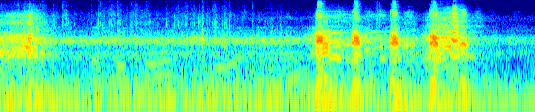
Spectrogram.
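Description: Ducks feeding on biscuits give a cluster of four or five loud, honking calls near the end, after a quieter stretch with a short call at the start; people talk nearby.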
